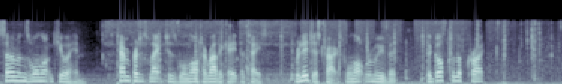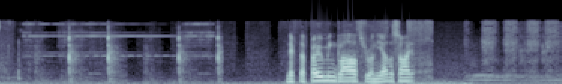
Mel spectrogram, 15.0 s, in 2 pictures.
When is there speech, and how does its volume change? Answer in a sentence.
You can hear the speech from 0.0 to 6.5 s, at a steady volume; and briefly from 11.3 to 13.1 s.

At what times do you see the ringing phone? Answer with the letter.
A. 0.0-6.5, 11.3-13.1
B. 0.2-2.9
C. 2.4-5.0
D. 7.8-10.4
D.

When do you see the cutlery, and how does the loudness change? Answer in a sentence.
You can't hear the cutlery here.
